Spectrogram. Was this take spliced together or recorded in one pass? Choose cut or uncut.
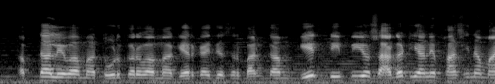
cut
